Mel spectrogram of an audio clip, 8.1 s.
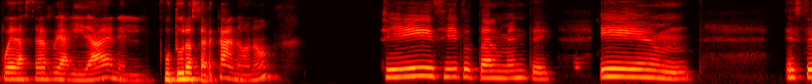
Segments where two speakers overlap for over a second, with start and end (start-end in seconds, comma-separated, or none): none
